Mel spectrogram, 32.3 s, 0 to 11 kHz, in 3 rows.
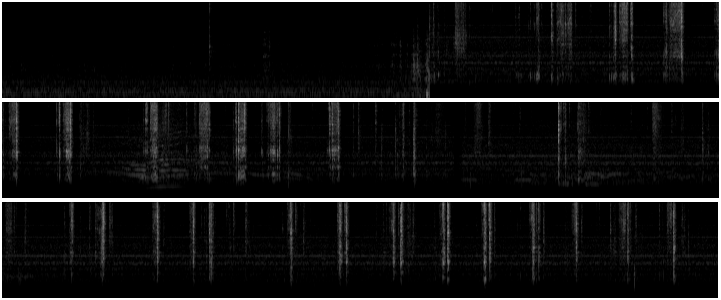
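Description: A steady low hum that cuts off about six seconds in, followed by a string of sharp clicks and knocks, roughly one a second, from a JBL PRX800-series speaker's tweeter horn and back panel being handled and refitted after a diaphragm replacement.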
